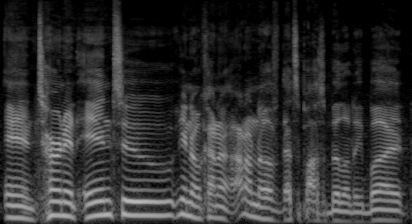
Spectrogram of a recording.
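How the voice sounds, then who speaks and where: A man hosting a podcast in casual chat, animated and emphatic. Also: a little high, fairly quick, clear, resonant tone. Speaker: podcast host.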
